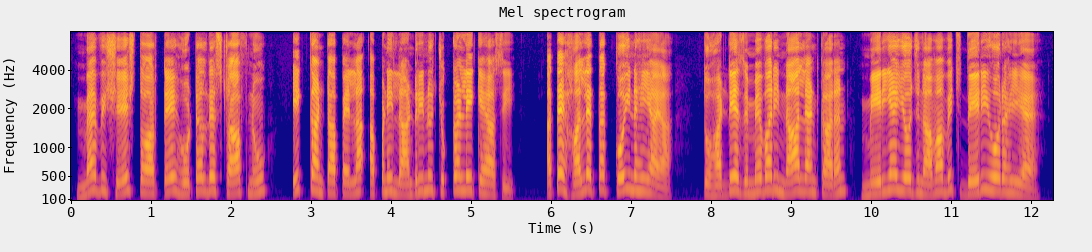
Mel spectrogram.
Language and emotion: Punjabi, angry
